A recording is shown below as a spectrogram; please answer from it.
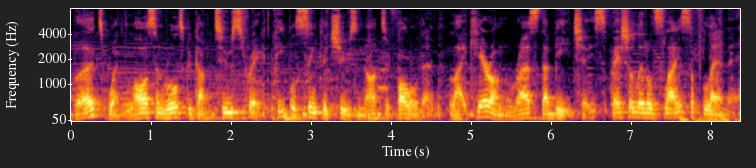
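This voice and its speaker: A man from Sweden narrates his travel vlog in a light, upbeat voice-over. His tone is mellow, with faint music under it. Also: lowish voice, expressive, a little slow, hardly any pauses.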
